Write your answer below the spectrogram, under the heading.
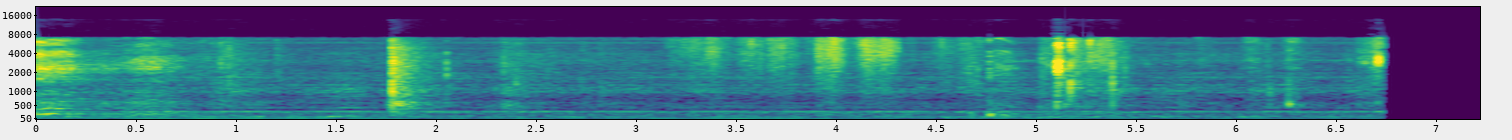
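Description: Fingers rubbing stubbly skin close to the microphone: faint scratching and rustling with a few sharper clicks, over a steady low hum. The sound cuts off abruptly near the end.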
